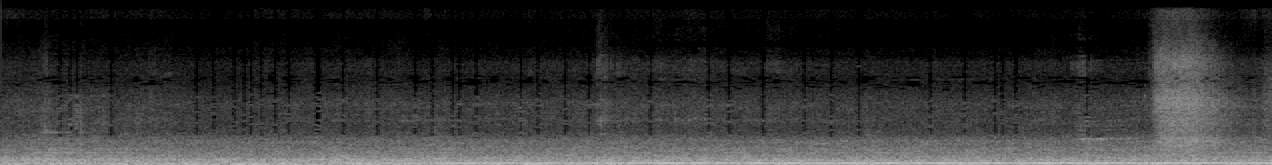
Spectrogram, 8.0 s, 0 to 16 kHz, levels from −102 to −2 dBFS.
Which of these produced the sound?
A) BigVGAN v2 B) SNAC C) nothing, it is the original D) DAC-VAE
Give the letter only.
C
